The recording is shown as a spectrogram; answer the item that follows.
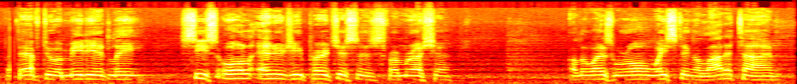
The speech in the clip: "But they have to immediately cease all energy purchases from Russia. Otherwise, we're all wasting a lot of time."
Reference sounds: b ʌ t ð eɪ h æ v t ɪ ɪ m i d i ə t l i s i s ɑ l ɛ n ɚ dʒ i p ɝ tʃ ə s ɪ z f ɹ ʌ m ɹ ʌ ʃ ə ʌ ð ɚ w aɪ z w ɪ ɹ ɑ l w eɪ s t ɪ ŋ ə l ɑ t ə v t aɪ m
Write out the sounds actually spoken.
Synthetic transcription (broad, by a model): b ʌ t ð eɪ h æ f t ɪ ɪ m i d i ə t l i s i s ɑ l ɛ n ɚ dʒ i p ɝ tʃ ə s ɪ z f ɹ ʌ m ɹ ʌ ʃ ə ʌ ð ɚ w aɪ z w ɪ ɹ ɑ l w eɪ s t ɪ ŋ ə l ɑ t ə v t aɪ m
